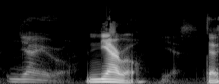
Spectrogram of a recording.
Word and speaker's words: Nyiaro: for me S nro Naro yes did I say it right most people will say nairo n but most people say nairo but it's Naro Niro yes Naro okay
